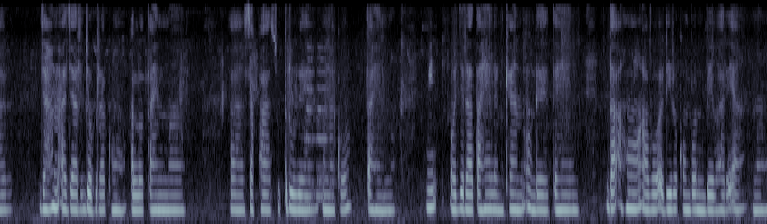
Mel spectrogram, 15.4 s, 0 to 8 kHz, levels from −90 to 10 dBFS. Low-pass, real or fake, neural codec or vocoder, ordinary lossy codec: 7.2 kHz; real; none; none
